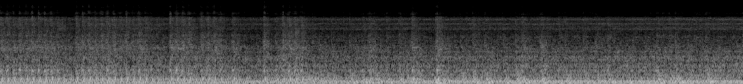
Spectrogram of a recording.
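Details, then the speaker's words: 1975 mail Jeep, water found in the oil, oil pressure lower than before (was 40); heavy uneven low knocking under rough idle that doesn't let up, owner suspects a rod bearing; knocking at idle. "Sounds like a bearing. A rod bearing. The oil pressure is not as good as it was either."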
